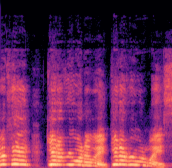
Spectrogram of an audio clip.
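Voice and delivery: very loud, fast, flustered, bubbly panicked babble. Voicing a character who panics, clearing people away: panicked bubbly voice. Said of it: "this very bubbly voice".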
